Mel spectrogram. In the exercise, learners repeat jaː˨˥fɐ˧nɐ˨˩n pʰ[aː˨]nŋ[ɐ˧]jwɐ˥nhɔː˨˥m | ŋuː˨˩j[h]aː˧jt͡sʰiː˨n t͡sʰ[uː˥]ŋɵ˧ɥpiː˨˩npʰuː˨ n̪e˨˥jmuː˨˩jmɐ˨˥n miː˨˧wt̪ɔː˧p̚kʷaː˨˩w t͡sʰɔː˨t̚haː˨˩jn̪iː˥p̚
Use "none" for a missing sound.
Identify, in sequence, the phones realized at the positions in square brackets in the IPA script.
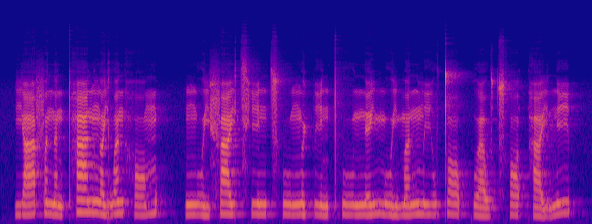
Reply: aː˥, ɐ˨, f, uː˨

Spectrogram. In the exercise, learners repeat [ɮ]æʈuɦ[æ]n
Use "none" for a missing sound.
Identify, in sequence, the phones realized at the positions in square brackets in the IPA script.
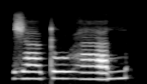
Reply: ʒ, æ

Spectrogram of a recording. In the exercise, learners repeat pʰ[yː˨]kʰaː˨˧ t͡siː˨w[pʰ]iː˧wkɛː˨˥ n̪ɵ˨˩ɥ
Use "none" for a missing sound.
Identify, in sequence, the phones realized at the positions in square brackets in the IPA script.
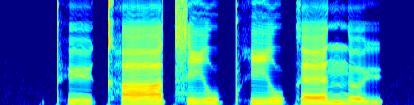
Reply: yː˨˩, pʰ

